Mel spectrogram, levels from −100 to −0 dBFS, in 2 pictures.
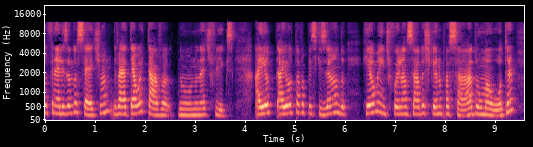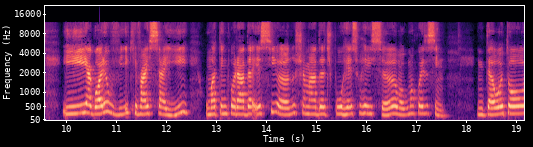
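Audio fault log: Nothing in this bit of speech catches the ear as a technical problem, so there's nothing to log.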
